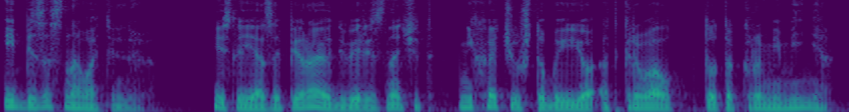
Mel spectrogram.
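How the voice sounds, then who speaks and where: A man reading a novel aloud in the first person, with cool, deliberate delivery. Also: deep voice, dark tone, dry recording, studio quality. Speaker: audiobook narrator.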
